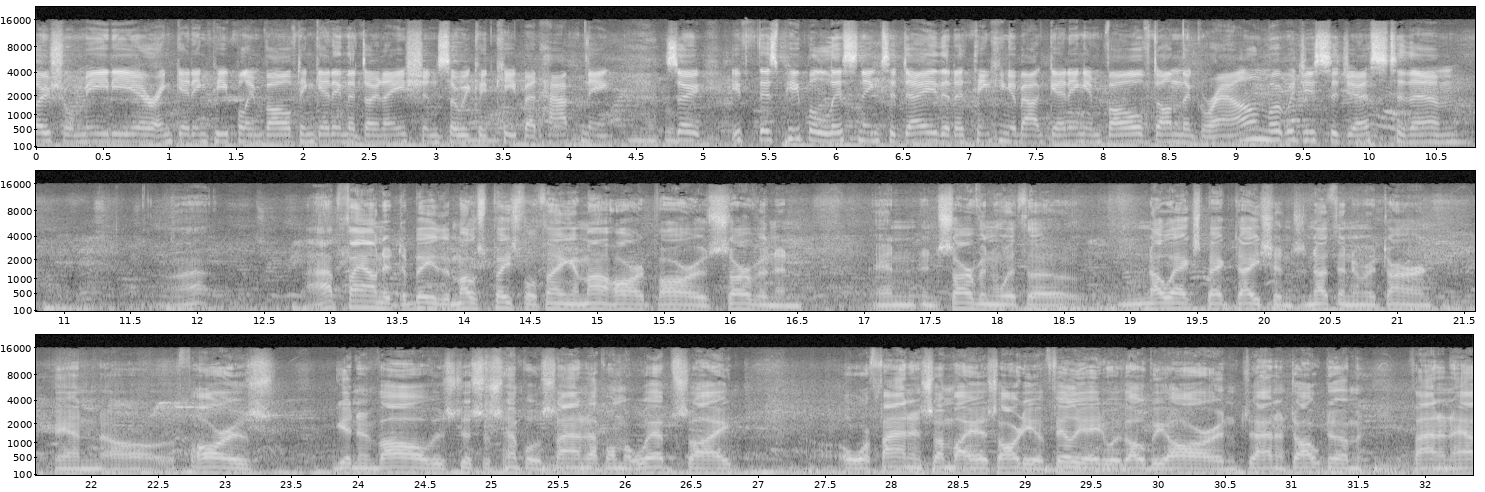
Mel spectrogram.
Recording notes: while we were at the Houston Livestock Rodeo World’s BBQ Championships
